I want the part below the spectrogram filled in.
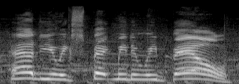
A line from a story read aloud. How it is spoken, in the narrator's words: cried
